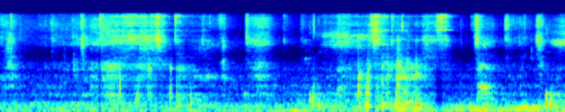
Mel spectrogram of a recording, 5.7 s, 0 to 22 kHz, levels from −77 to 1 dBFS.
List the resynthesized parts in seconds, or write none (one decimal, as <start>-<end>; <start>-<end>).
1.1-2.1; 3.5-4.6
